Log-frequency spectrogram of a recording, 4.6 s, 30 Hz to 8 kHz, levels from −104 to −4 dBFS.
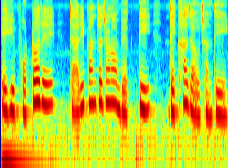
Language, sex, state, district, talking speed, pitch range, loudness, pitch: Odia, female, Odisha, Malkangiri, 105 wpm, 195-260 Hz, -17 LUFS, 210 Hz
